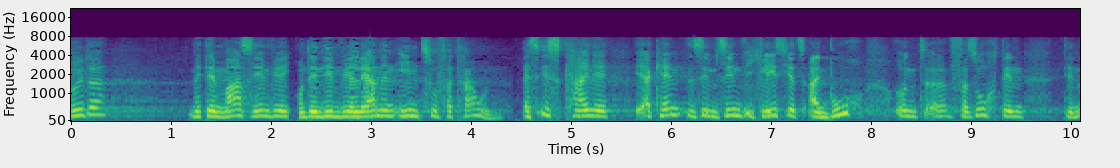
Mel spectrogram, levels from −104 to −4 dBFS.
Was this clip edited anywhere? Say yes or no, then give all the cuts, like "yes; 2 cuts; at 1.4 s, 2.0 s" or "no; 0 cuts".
yes; 6 cuts; at 1.8 s, 2.2 s, 4.4 s, 5.6 s, 6.7 s, 8.2 s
